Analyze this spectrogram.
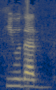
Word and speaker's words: ciudad: بص، اول حاجة بيبو نقولنا سيوداد. مش احنا قلنا ان السي بعديها اي او اي تبقى بتنطق ساء، فسيوداد.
